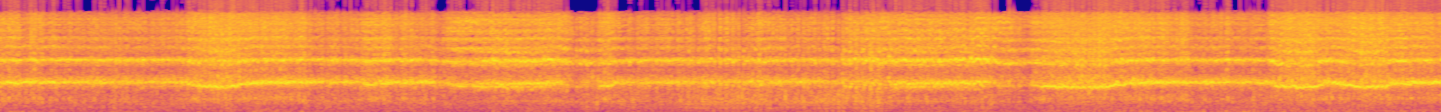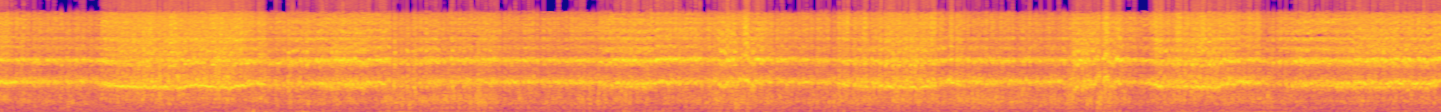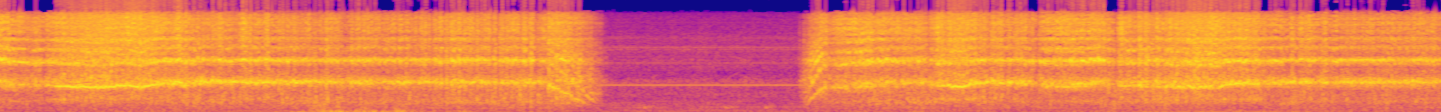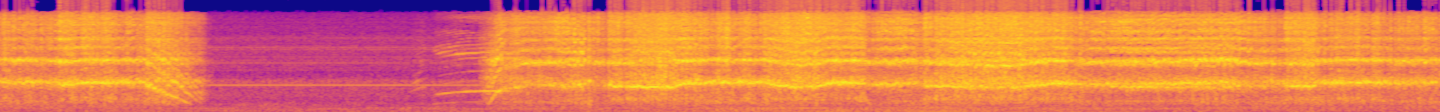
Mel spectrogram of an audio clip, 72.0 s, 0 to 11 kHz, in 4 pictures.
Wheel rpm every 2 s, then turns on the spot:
230, 230, 230, 220, 230, 220, 210, 230, 220, 230, 210, 220, 230, 230, 220, 230, 220, 220, 220, 230, 230, 130, 0, 170, 220, 210, 230, 220, 10, 0, 160, 220, 220, 220, 210, 220.
none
